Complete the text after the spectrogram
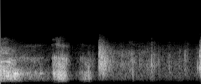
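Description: A man claps his hands in rhythm.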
